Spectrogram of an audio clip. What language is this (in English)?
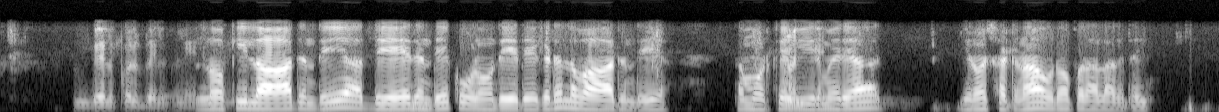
Punjabi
